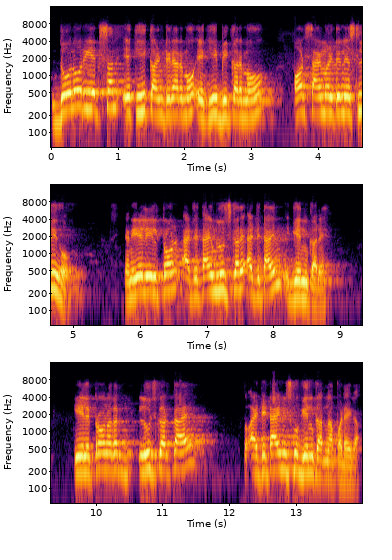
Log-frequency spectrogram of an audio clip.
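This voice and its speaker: A man teaching a chemistry class, explaining quickly, then repeating phrases slowly so students can write them down. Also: sits high, long reverb tail, dull audio. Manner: mixes quick explanation with slow dictation. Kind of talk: classroom lecture, dictating notes.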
